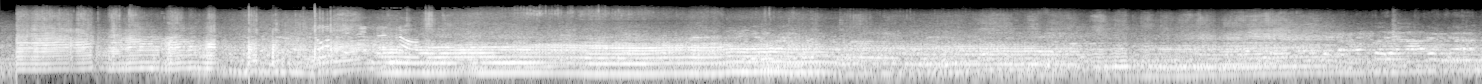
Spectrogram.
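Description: Folkrace car engines racing on a dirt track, revving hard through gear changes in the first few seconds. A sharp rise and fall in revs comes about four seconds in, then the engines run at steady high revs, dropping a little about eight seconds in.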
